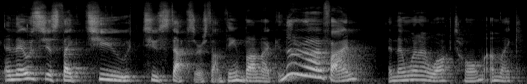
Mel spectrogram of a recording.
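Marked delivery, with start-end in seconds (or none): 2.8-3.6 high, loud brushing it off; quick high-pitched denial; insisting i'm fine. Retold or imitated. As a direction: wave off the scare, voice jumping up. Insisting after slipping.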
